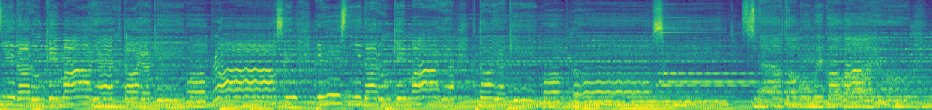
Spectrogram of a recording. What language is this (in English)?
Ukrainian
